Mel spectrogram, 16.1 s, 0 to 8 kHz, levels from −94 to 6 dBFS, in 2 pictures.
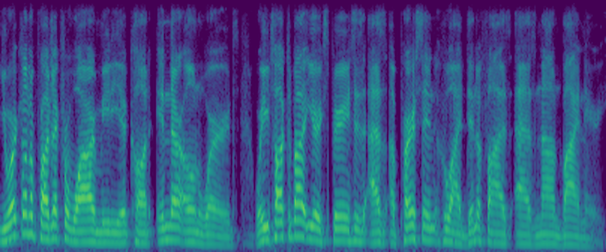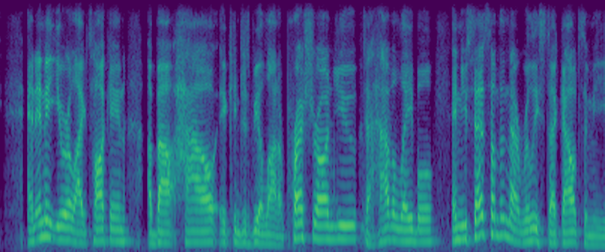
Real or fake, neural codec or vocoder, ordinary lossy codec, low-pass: real; none; Opus, 16 kbps; 7.2 kHz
